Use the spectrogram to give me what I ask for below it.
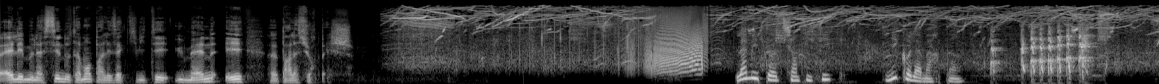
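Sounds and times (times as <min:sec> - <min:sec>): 
speech: 0:00.0 - 0:04.1, 0:07.4 - 0:09.8
dolphin high-pitched whistles: 0:03.8 - 0:11.5.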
